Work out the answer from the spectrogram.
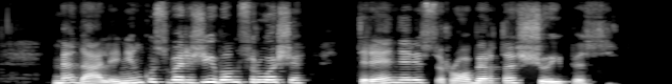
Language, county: Lithuanian, Šiauliai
